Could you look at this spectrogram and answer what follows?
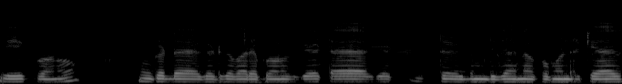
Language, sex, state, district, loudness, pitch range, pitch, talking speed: Rajasthani, male, Rajasthan, Churu, -44 LUFS, 125-130 Hz, 125 Hz, 155 wpm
